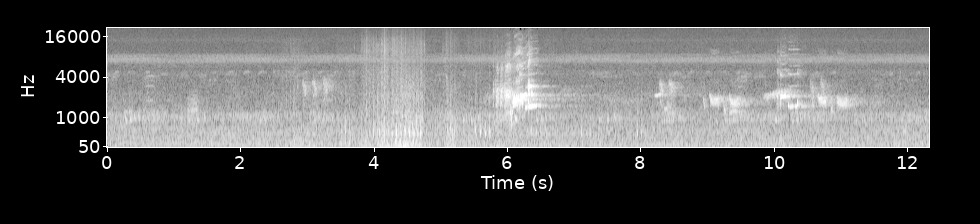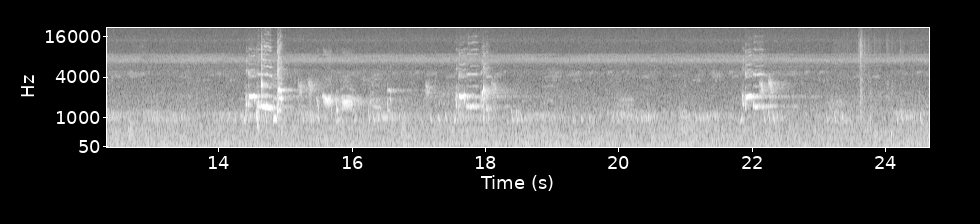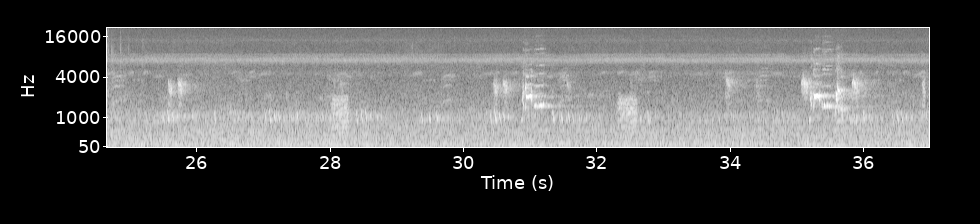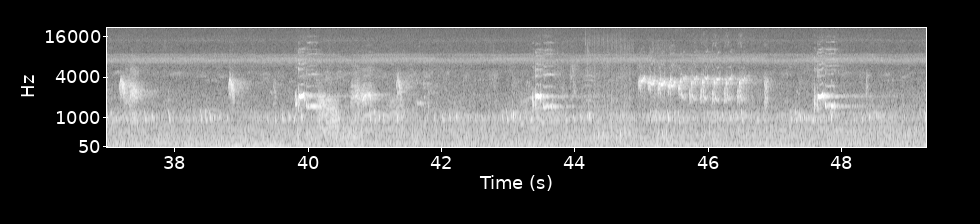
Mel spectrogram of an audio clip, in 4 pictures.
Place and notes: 大埤池, Dawu Township - Beside the pool
Beside the pool, Bird cry, traffic sound, Many kinds of bird calls
Zoom H2n MS+XY
Dawu Township, Taitung County, Taiwan, 23 March 2018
